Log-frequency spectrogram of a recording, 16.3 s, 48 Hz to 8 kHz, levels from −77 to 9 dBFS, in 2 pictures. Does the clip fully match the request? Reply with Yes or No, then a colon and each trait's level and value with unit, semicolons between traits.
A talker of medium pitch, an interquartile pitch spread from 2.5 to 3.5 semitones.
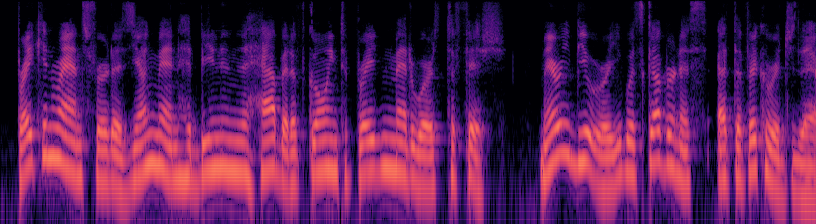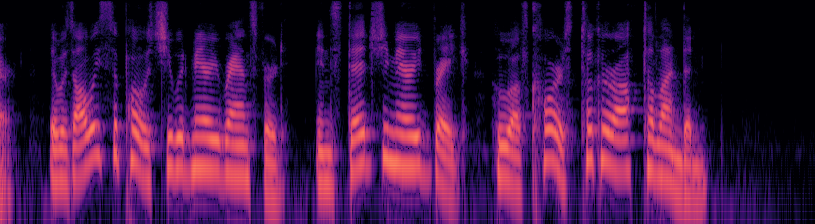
No: medium, 155 Hz; average, 5.1 semitones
